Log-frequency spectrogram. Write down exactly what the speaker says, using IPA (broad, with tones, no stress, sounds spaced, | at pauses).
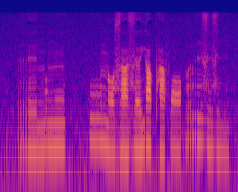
r eː˨ ŋ ʊ˦ ŋ ũ˦ | uː˦ n ɔ˨ z a˨ z ɛ˨˦ j a˦ pʰ a˨ f ɔ˦ | r i˦ z i˨ z i˨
